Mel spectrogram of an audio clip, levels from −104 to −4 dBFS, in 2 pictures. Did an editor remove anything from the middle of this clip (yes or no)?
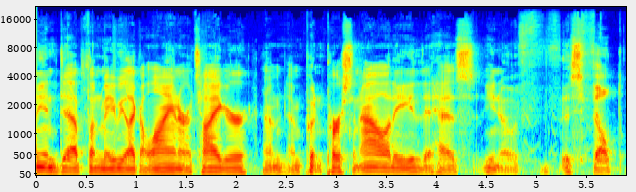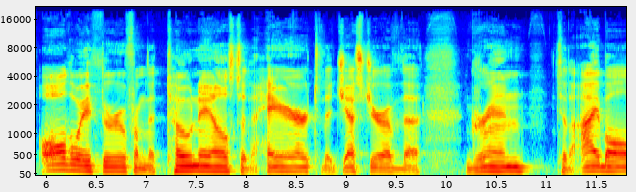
yes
